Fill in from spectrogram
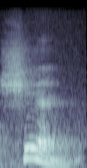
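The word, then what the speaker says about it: shin (שׁין): If the dot is pronouncing it sh, then it's called shin, is the name of that letter.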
